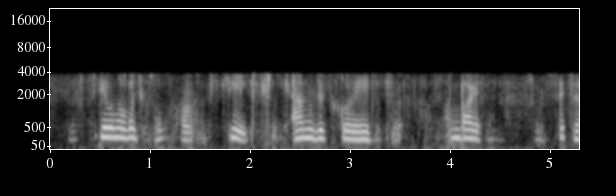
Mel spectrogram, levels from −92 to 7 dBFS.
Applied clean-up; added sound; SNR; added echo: neural separator model SepFormer WHAM!.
